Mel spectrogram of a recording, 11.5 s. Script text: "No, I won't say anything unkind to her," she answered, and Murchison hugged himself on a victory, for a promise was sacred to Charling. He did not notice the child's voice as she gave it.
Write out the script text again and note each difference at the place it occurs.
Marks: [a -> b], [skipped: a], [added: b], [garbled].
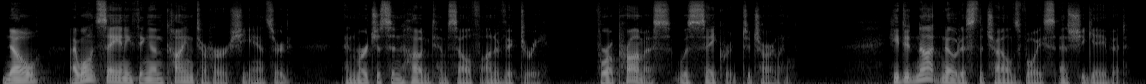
"No, I won't say anything unkind to her," she answered, and Murchison hugged himself on a victory, for a promise was sacred to Charling. He did not notice the child's voice as she gave it.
